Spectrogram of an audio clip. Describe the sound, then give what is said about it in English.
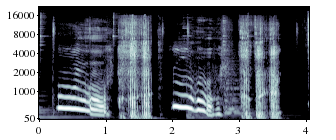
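A voice imitates Mr. Pig snoring as he naps while bathing in a small pond under the shade of a tree: two cycles, each a drawn-out, wavering groan followed by a burst of rough, snuffling snorts, fairly loud with no other sounds. “Mr. Pig was snoring, having a good nap.”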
